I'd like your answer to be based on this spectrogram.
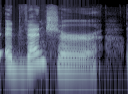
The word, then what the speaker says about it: adventure: So the word adventure had no D when we borrowed it from French, put the D back in to show its Latin etymology, and we, being well-behaved speakers, put the D back into our pronunciation.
